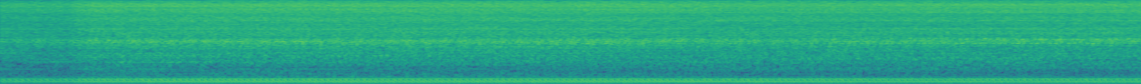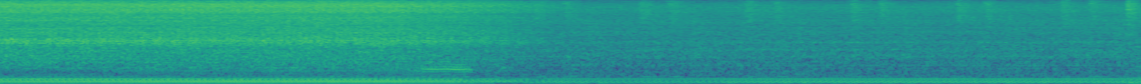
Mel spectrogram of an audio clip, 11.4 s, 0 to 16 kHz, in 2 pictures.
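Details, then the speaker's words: 2022 Ford Bronco Raptor just started after Whipple charge air cooler installation, no warnings popping up: steady even idle, smooth low rumble, no misfire, settling a little quieter; engine running fine. "nothing's mad that we know of popping up getting ready to close the hood"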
